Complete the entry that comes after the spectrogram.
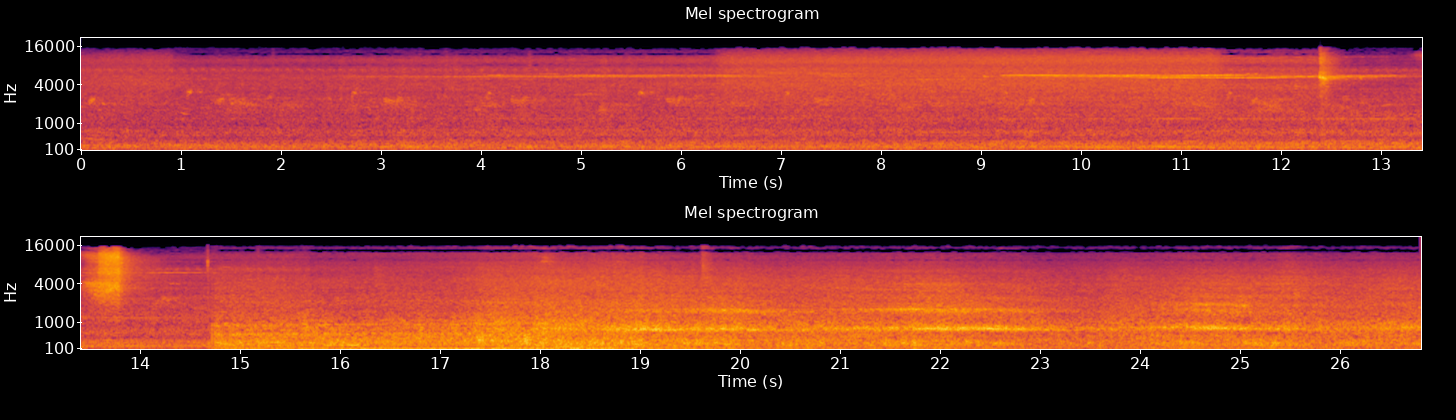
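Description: A diesel multiple unit (DEMU) train draws into a station with a low running rumble and a thin high squeal. Near the middle there are two short sharp sounds. About halfway through, the sound cuts abruptly to a louder electric suburban local train (EMU) rushing past a platform, with its wheels rumbling and squealing.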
